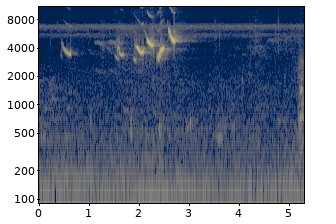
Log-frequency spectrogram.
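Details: Yellow-bellied seedeater, known locally as coleiro baiano, singing in the pica style: one thin whistled note, a pause, then a quick burst of four sharp, slurred high whistles, with a steady faint high tone behind.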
